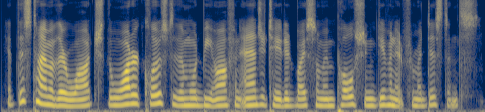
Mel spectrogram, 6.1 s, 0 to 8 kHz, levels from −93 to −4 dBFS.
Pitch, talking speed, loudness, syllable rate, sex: 195 Hz, 225 wpm, -19 LUFS, 5.8 syllables/s, female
